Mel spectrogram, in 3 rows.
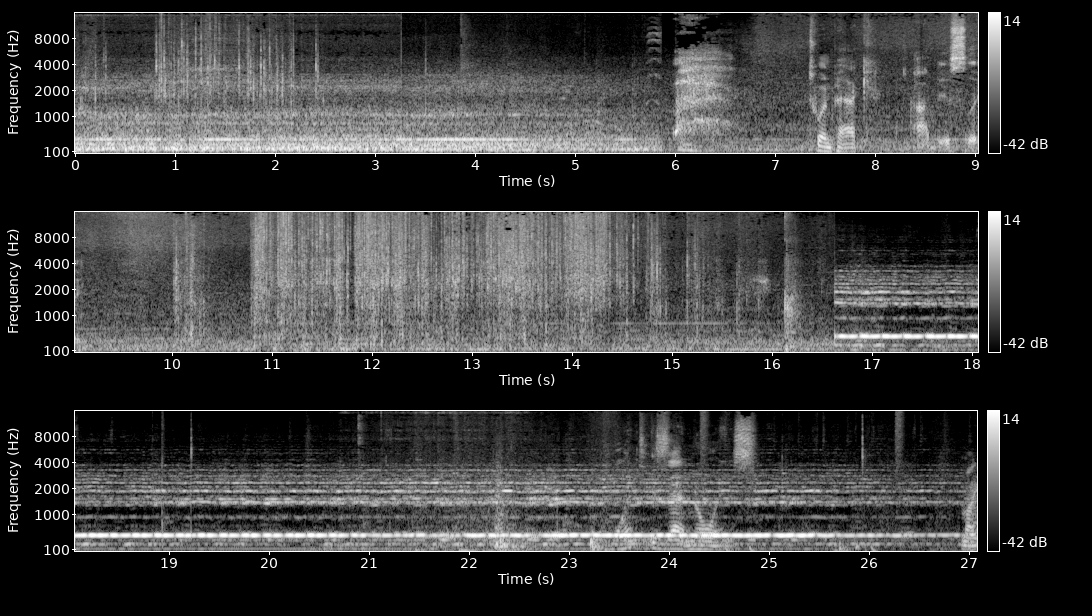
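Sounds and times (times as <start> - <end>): elevator droning tone: 0.0 - 9.9, 13.1 - 27.0.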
